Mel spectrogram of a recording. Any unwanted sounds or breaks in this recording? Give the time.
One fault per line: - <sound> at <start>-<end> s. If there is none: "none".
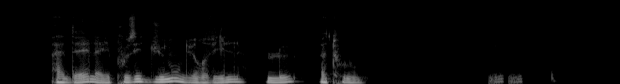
- laugh at 4.9-5.2 s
